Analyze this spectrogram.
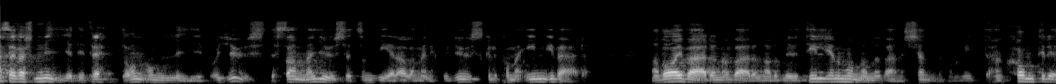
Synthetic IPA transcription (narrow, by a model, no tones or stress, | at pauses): saɪvæʂniːʊt̪ʰɪlt̪ʰɾɛt̪ːɔnɔmliːvɔkjʉ̟ːsd̪ɛsamːajʉ̟ːsət̪sɔmjeːɾalːamɛnːɪɧʊjʉ̟ːsːkɵlːəkʰɔmːa̰ʔɪnːɪvæ̰ːɖən | hanvaɾɪvæːɖənɔvæːɖənhad̪ːəbliːvɪt̪ʰːɪlːjeːnɔmhɔnːɔmːɛnvæːɖənɕɛnd̪əhɔnːɔmɪnt̪əhankʰɔmːt̪ʰɪld̪ɛ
